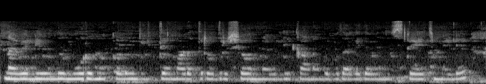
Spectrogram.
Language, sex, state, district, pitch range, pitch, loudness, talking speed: Kannada, female, Karnataka, Raichur, 245-255 Hz, 250 Hz, -16 LUFS, 185 wpm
